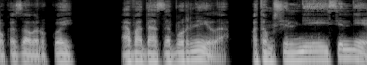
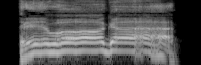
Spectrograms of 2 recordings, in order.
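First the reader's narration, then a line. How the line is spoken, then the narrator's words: Captain shouting. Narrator (Russian): прокричал капитан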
